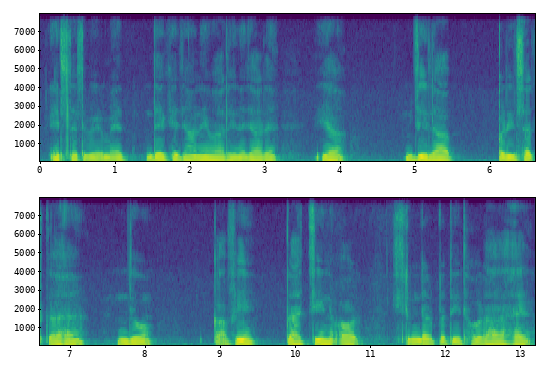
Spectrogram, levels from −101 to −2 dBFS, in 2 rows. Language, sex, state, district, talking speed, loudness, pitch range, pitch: Magahi, male, Bihar, Gaya, 95 wpm, -16 LUFS, 150-170 Hz, 155 Hz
